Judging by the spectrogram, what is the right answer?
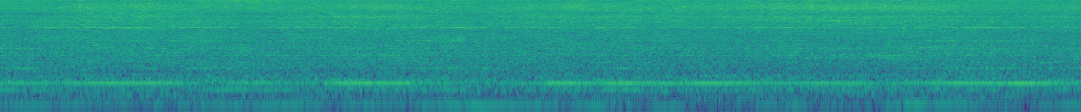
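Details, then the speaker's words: Upright Elite vacuum with a new brush roll: steady whine with a hard buzzing tone cutting in and out over the motor; a worn fan is suspected. "and based on that sound it probably needs a new fan as well because the thing does make a lot of buzzing sounds but you can't really get fans for elites very easily anymore"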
